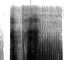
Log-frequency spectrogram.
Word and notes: oppugn: American English

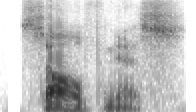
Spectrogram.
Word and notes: selfness: American English

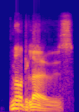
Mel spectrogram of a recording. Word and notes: nodulose: British English

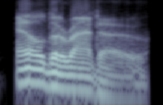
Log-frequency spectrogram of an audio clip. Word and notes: eldorado: British English

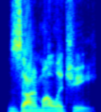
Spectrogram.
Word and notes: zymology: American English

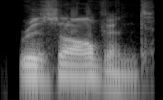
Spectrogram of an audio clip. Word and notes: resolvent: American English

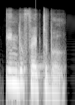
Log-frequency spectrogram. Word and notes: indefectible: Indian

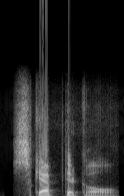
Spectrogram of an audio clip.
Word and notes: sceptical: American English

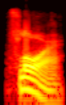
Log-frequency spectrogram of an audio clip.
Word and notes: floor: American English

